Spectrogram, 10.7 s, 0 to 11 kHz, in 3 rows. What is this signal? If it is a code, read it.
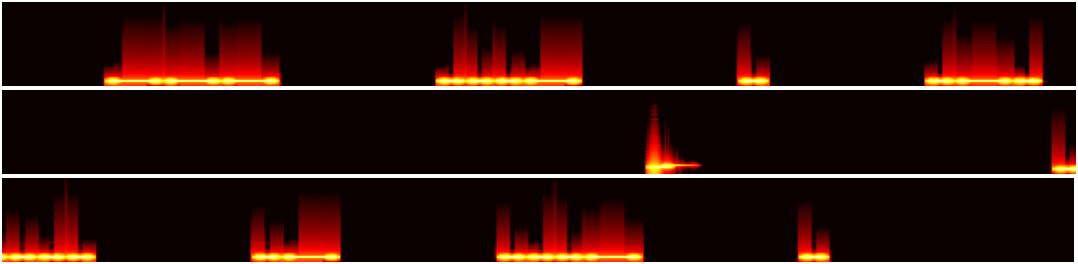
Morse code, heard as a keyed tone, about 25 wpm, spaced as for 12 wpm, 700 Hz. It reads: OVER HAVE
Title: 4x Character Spacing - Top 100 Words - 25wpm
